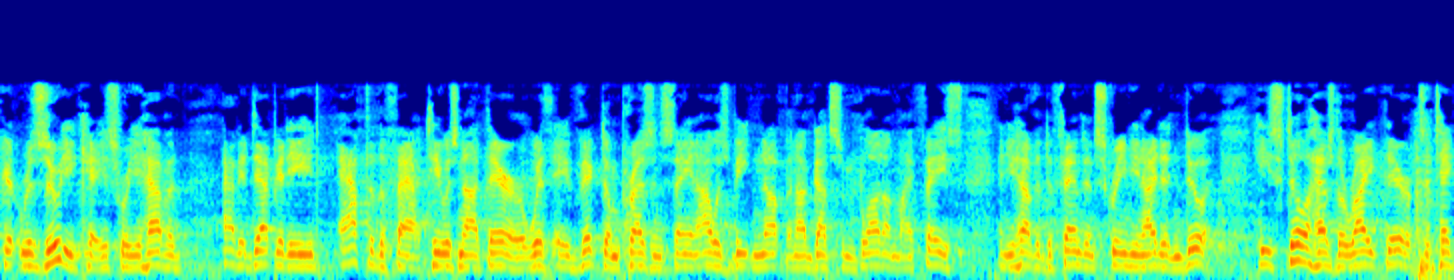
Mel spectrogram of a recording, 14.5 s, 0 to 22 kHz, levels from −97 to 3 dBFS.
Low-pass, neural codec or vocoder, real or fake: 7.2 kHz; codec, 16 kHz in and 24 kHz out, 1 kbps, XY-Tokenizer; fake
